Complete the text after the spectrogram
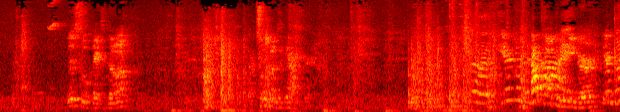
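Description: A man shouts loudly and angrily.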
